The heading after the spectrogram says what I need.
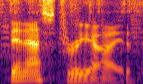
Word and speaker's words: finasteride: Finasteride.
